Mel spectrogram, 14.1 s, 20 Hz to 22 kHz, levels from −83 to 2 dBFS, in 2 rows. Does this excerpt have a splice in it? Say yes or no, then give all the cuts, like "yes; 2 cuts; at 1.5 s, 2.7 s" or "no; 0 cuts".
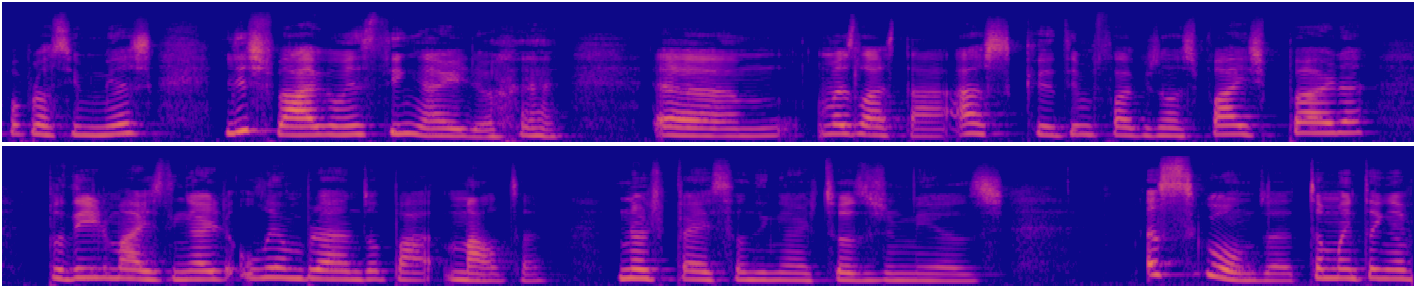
yes; 1 cut; at 12.6 s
